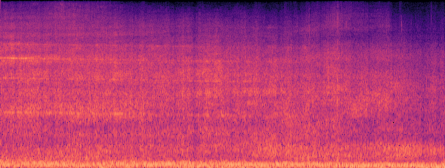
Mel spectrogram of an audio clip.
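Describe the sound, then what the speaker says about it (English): Malta Air airliner, a Ryanair subsidiary, departing Dublin Airport: a loud, continuous broadband jet engine roar that stays steady and close throughout, with no talk. "Malta Air on departure, of course a subsidiary of Ryanair."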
